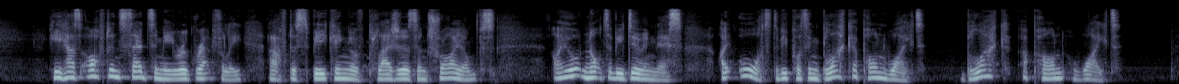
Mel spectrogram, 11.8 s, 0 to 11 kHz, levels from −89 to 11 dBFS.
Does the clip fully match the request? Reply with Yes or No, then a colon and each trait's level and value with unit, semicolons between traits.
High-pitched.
No: medium, 155 Hz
